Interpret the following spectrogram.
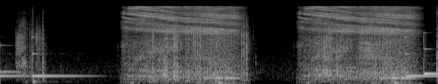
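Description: Cartoon sound effect of inflatable armbands being blown up: two long puffs of breath, each about a second and a half, with a short pause between. A short falling run of musical notes ends in a held low note during the first second.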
